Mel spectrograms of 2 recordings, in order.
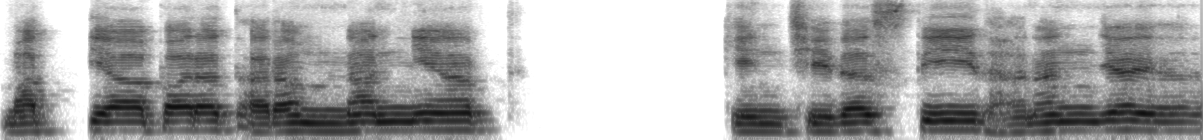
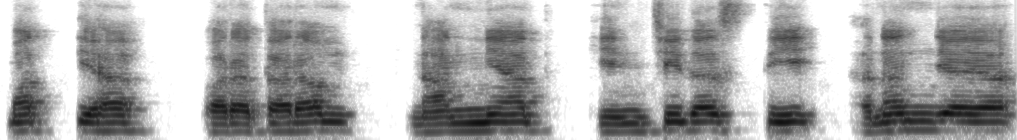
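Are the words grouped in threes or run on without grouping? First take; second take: threes; no grouping. First: The words are grouped in threes with pauses. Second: The words run on without grouping pauses. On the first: The speaker calls it right. "এইরকম" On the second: The speaker calls it wrong. "আমি এরকম বলছি না"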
